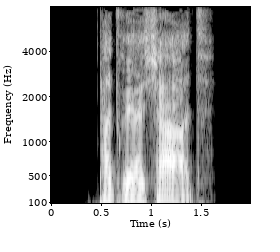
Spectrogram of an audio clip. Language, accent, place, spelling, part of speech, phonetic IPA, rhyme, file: German, Germany, Berlin, Patriarchat, noun, [patʁiaʁˈçaːt], -aːt, De-Patriarchat.ogg
- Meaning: 1. patriarchy 2. patriarchate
